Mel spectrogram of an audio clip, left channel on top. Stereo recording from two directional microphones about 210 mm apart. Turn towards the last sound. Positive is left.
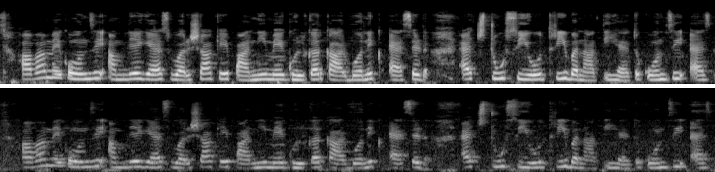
turn(degrees=50)  # may be behind; listen again after turning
